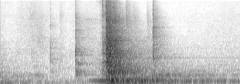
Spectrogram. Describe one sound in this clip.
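A button clicks as it is pressed.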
